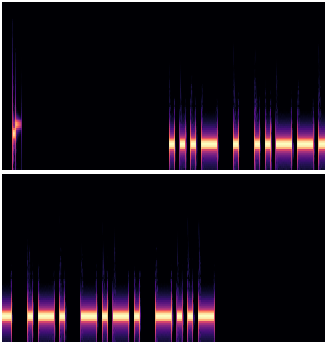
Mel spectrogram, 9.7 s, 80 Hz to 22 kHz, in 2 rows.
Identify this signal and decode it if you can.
Morse code, heard as a keyed tone, about 15 wpm, 700 Hz. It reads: VE2RCX
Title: DXCC-100 Call Signs - 6 Characters - Repeated 3x - 15wpm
